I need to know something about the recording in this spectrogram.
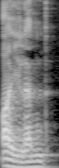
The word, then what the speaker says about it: island: خلي بالك برضو الاس هنا silent لا تنطق، بقول island يعني جزيرة.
